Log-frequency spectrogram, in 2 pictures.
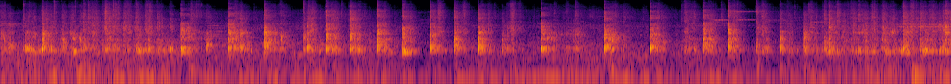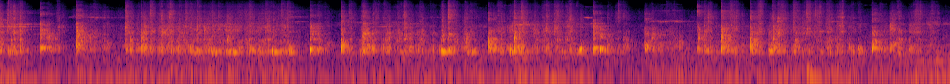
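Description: A spoon stirs shrikhand mixed with saffron-cardamom syrup and saffron strands in a glass, giving a steady run of bright clinks and taps against the glass with no talking.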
